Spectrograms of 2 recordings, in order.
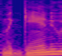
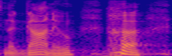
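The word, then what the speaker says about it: Ngannou: card uh francis naganu which i thought was naganu this whole time it's naganu and cyril cyril gain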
